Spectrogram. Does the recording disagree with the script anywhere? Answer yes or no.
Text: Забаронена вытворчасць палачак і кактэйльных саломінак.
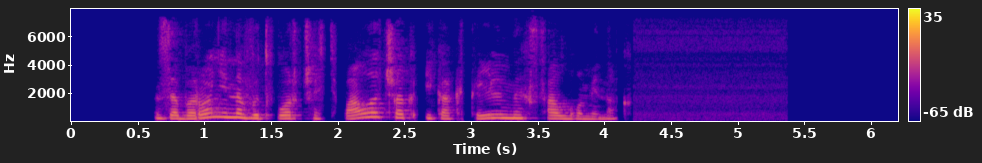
no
